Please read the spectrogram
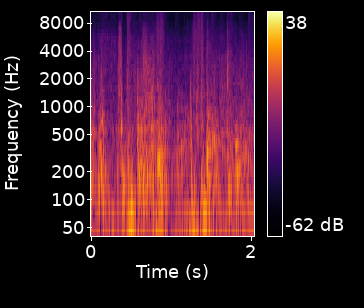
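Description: Garbage can with a person inside tumbling down a hill: a rapid, irregular run of knocks and thumps over a low rumble as it rolls and bangs against the ground.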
